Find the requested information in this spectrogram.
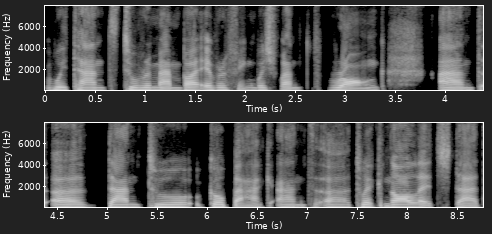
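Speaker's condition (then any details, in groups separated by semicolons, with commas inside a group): No condition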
